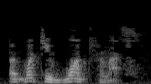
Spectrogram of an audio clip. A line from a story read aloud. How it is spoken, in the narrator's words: He exclaimed in a deadened voice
